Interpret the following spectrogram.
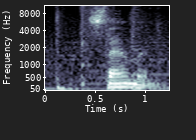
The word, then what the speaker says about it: salmon: เนาะ ปลา แซลมอน ครับ ภาษา อังกฤษ ถ้า จะ ออก เสียง ให้ ถูก ต้อง พูด ว่า ซัมเมอร์ salmon ให้ เรา My name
